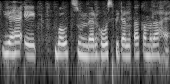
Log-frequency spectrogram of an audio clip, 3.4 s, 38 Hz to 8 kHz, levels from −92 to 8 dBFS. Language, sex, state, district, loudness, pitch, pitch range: Hindi, female, Uttar Pradesh, Saharanpur, -12 LUFS, 245 Hz, 230-260 Hz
